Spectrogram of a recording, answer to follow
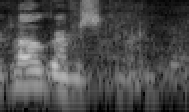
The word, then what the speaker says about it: pogrom: France, they had their pogroms. Pogrom. Pogroms? Yeah, they would. Pilgrims? Exactly. Yeah, Pilgrims do. Pilgrims control. They would have what they call purges. Well, now we know, man. It's pronounced pogrom.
